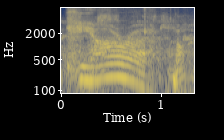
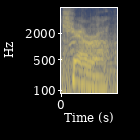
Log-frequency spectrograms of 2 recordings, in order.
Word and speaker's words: Kiara: Kiara, not Kara.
